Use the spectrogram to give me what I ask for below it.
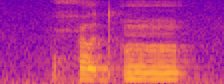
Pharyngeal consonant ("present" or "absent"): present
